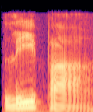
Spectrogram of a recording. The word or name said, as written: lipa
